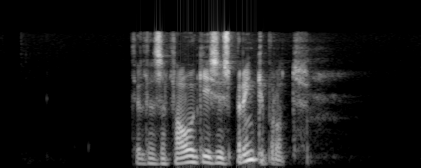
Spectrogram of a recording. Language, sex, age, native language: Icelandic, male, 30-39, Icelandic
